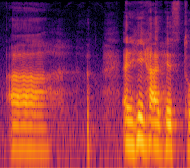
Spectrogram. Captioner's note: laughing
